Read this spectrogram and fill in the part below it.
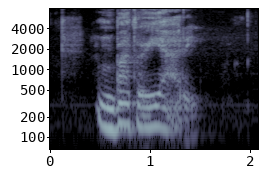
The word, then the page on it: mbatojari: Calabrese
